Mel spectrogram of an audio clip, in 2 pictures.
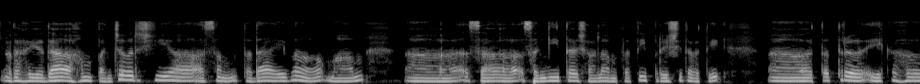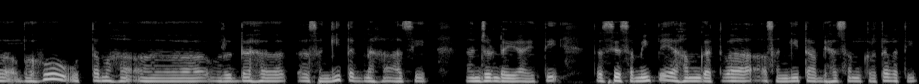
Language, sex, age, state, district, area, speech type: Sanskrit, female, 45-60, Karnataka, Bangalore Urban, urban, spontaneous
